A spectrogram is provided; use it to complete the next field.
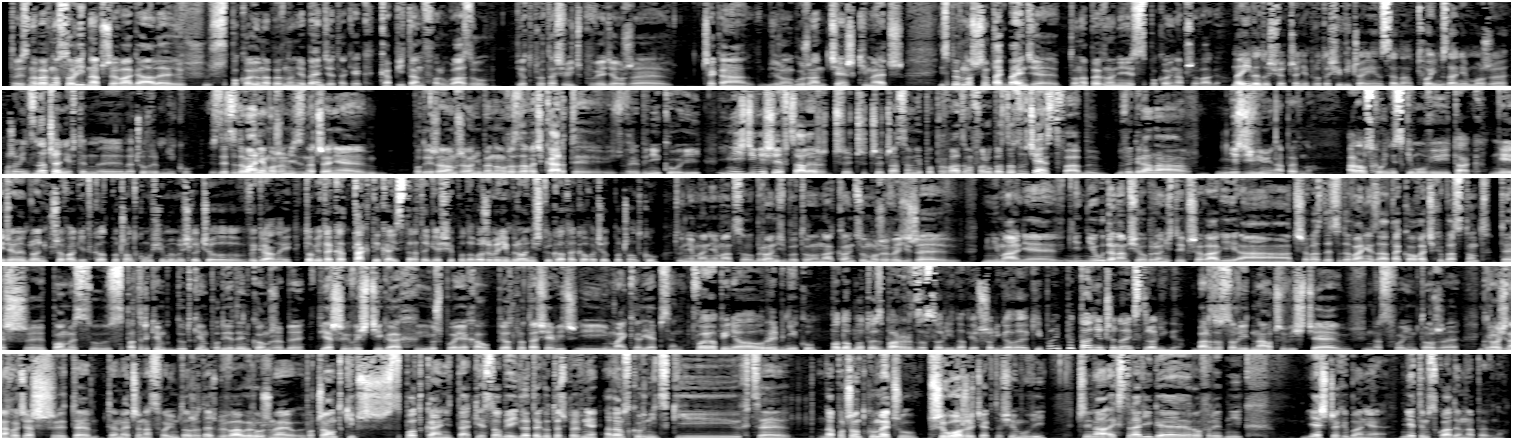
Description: O tym rozmawiamy z naszym ekspertem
